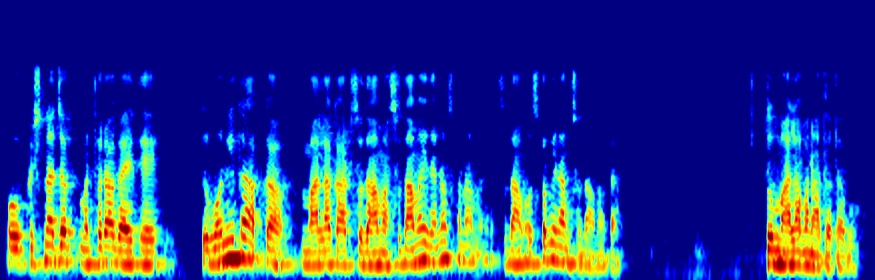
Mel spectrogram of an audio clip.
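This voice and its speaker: A man's voice: fairly high pitch, moderate pace, vocal fry. A man giving a conversational devotional talk, mixing in English phrases and putting questions to his listeners. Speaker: temple speaker. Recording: dull lo-fi recording.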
